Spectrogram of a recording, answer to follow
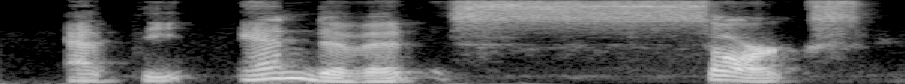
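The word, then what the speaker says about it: σάρξ: Here's a word that has an X at the end of it, sarx, S-A-R-X, sarx.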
